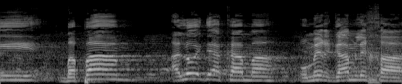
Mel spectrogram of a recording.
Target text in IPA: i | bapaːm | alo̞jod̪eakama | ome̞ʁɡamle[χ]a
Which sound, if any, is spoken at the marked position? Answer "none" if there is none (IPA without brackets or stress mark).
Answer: χ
